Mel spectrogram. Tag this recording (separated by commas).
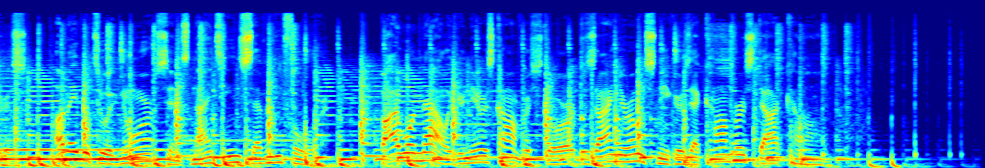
Speech, Music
